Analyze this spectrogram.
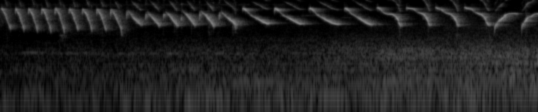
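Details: Belgian canary singing to train young canaries: a rapid chattering trill of short notes that slows into repeated downward sweeping whistles, high and bright.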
